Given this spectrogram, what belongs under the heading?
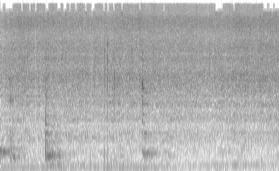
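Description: Beetroot fries in oil in a pan with a loud, dense continuous sizzle, punctuated by a few brief stirring scrapes.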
